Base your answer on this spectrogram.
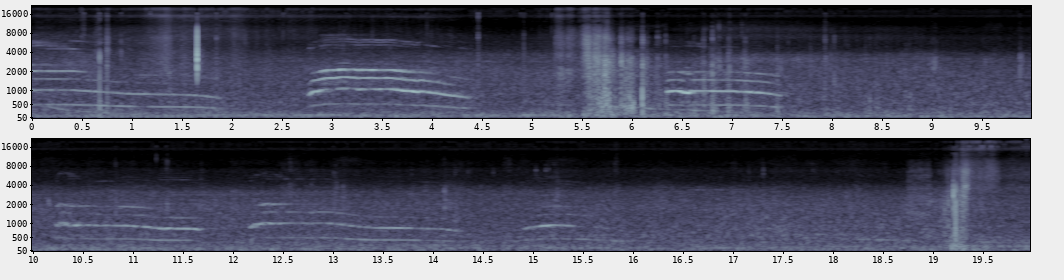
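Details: Abandoned stray cats and kittens being fed on the street, meowing repeatedly: a string of short rising-then-falling meows, some overlapping, roughly every one to two seconds, with a few sharp knocks and clatters in between.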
